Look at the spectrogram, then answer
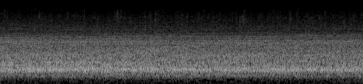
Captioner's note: crowd cheering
